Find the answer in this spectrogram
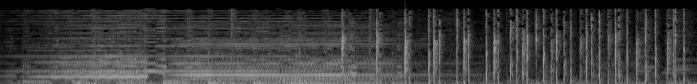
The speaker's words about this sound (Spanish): Este es el aplauso para el ganador.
